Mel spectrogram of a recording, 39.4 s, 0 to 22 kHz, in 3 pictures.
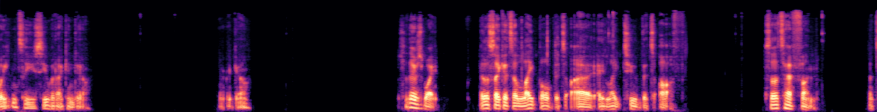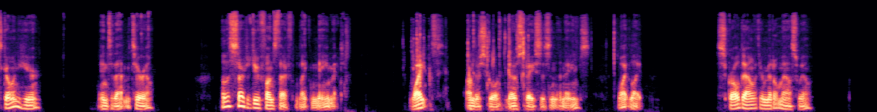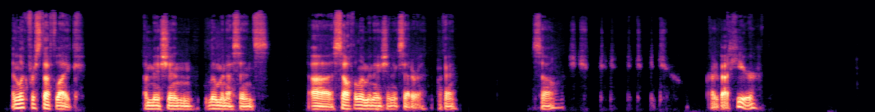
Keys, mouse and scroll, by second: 0.5 click, 2.5 click, 8.3 click, 10.0 click, 14.8 click, 16.8 click, 18.0 click, 19.6 click, 21.0 click, 22.9 click, 23.9 click, 24.5-27.0 typing, 28.9-30.4 scroll, 30.4-31.6 scroll, 31.6-32.5 scroll, 32.9-33.8 scroll, 34.5 scroll, 36.9-37.7 scroll, 37.7-39.4 scroll.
